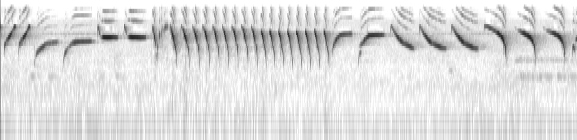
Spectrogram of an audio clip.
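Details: Canary training song, Spanish Timbrado style cited: a few falling whistles, a short steady note, then a fast even trill of sharp high pulses lasting nearly two seconds, followed by spaced descending slurred whistles.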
